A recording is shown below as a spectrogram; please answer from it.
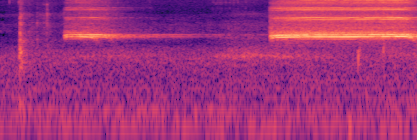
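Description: Referee's whistle blown twice: a short toot, then a longer, louder blast near the end.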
